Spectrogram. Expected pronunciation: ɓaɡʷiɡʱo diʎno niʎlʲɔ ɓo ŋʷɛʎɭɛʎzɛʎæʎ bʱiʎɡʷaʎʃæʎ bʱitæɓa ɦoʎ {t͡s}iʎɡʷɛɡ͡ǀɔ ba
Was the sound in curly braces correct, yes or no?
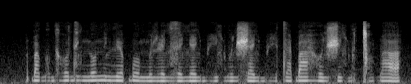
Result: no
